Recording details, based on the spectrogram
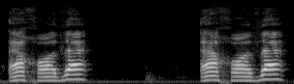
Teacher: Hamza is light and Dhal is light. Only Kha is heavy.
